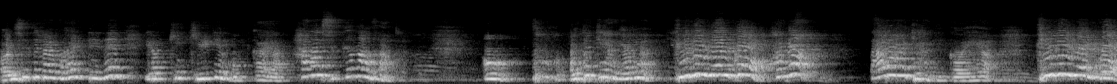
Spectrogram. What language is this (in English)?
Korean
